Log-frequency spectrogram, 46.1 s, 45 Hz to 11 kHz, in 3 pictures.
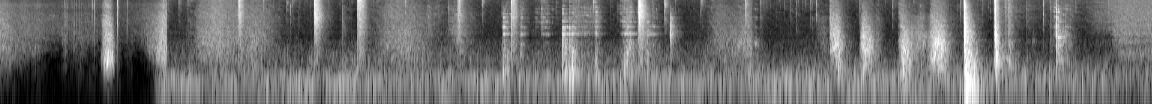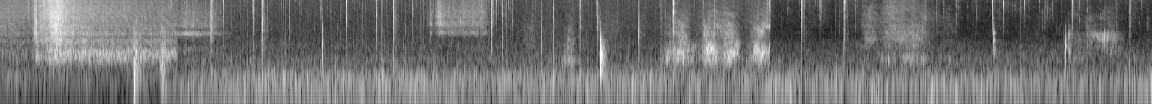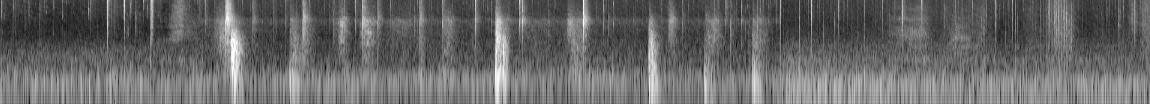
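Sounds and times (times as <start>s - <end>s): sharp knocks and thuds: 11.1s - 13.6s, 33.8s - 35.0s, 37.3s - 37.7s, 39.4s - 41.1s
heavy thud: 12.0s - 13.6s.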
